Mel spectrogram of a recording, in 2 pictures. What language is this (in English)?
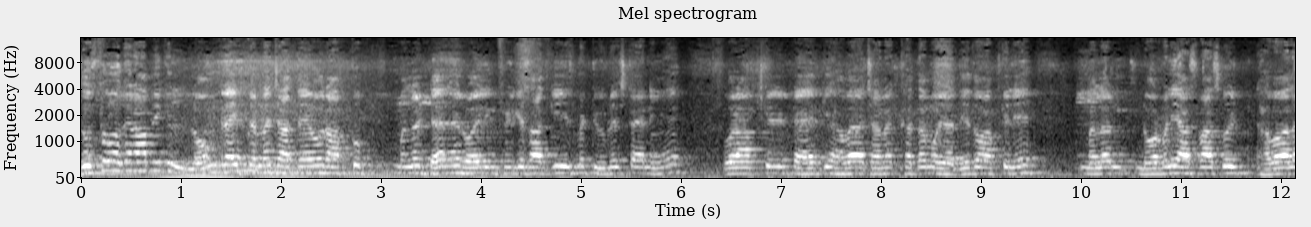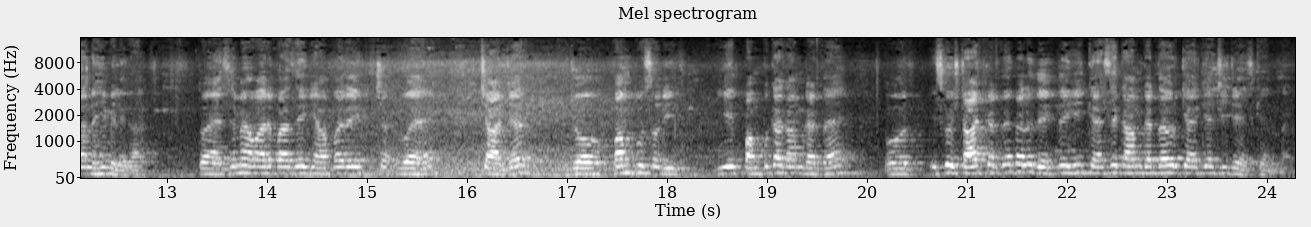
Hindi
